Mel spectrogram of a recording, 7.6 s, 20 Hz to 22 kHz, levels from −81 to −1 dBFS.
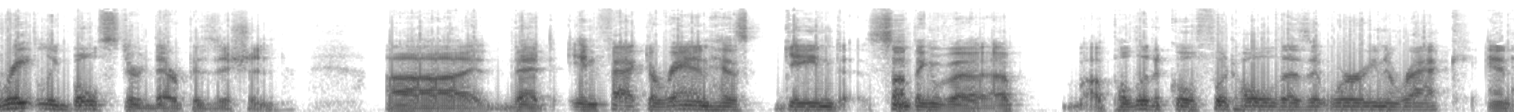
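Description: From start to finish there's a block size mismatch (truncated): one stage writes longer blocks than the next reads, so each block's tail gets chopped. You hear a steady 100 Hz buzz at the block rate, and the speech runs 1.07 times fast with its timbre intact, which fits 512-sample blocks being cut short.

Then come lost LE Audio frames. At 4.48 to 4.52 s, right after "has gained" and before "of a a a", a 40 ms gap gets filled by the LC3 decoder replaying the last spectrum with scrambled signs, so the sound smears into noise. A shorter 20 ms dropout does the same at 7.22 to 7.24 s.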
